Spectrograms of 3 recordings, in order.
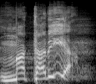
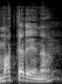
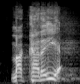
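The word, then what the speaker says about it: machaira: Pero aquí la palabra para espada, interesantemente, es otra, es macaría, no macarena, macaría.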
